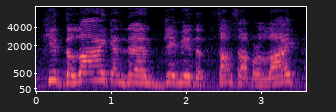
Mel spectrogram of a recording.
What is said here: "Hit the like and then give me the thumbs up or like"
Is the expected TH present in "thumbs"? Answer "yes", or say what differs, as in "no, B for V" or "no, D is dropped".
no, S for TH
